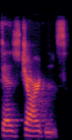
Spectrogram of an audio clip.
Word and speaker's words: Desjardins: elementary school with, and their last name was Desjardins, but they pronounced it Desjardins, Okay. which doesn't sound as cool in French, but it's Americanized.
